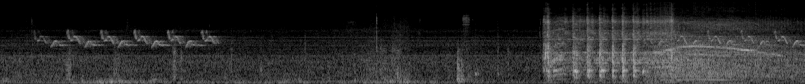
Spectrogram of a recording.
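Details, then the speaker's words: Toyota Corolla with intermittent lean condition, code P0171: a little over a second of cranking before the engine catches, a slightly long crank; suspected low fuel delivery, fuel pressure tested fine, pump not condemned, more testing needed. "It's like it's not getting enough gas right there to have that slow cranking long almost a long crank timing before you start. Yeah. When you Yeah, you can hear there's a little delay."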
